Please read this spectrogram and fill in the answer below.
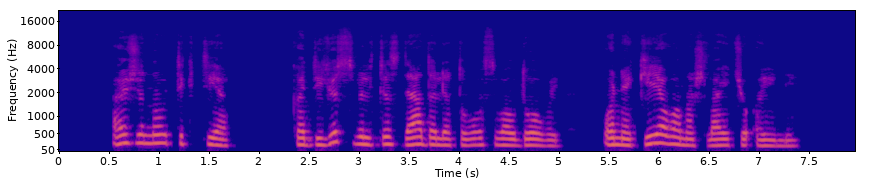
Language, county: Lithuanian, Šiauliai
